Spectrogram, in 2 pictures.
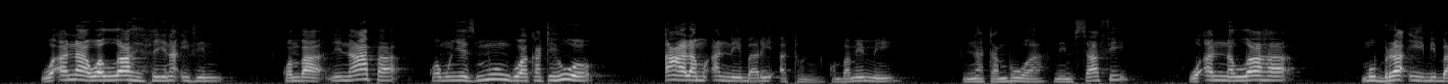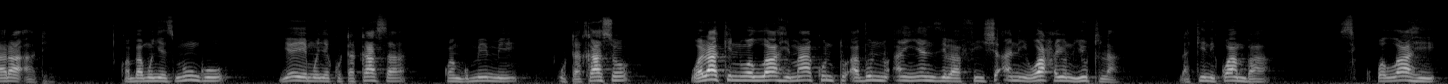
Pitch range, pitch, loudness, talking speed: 140-185 Hz, 165 Hz, -26 LUFS, 100 wpm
